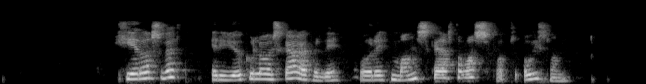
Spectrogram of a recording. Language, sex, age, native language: Icelandic, female, 30-39, Icelandic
